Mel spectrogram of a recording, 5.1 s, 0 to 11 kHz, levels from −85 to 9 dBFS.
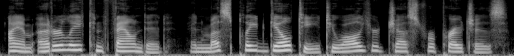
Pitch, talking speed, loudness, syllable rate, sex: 200 Hz, 150 wpm, -17 LUFS, 4.2 syllables/s, female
